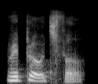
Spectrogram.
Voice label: "reproachful", Indian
